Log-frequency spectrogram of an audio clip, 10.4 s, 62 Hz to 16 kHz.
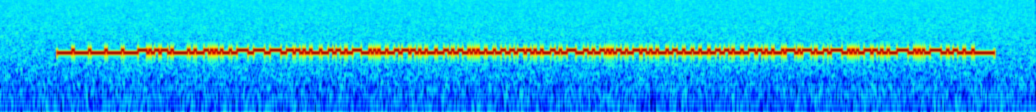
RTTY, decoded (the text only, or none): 41555 70967 72618 09040 21181 33756 56521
